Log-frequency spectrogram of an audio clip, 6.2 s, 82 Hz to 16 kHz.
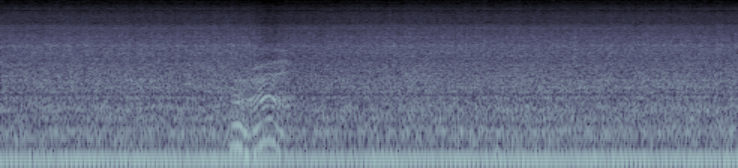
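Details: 1979 Chevy LUV pickup, 1.8L four-cylinder, idling before a treatment down the carburetor: low steady idle with even beat, no knocks, misses or hunting; idling smoothly.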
